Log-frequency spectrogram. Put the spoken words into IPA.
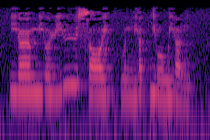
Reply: j œː˨ m j ɵ˨ ɥ j yː˥ s ɔː˨ j kʷʰ ɐ˨ n j ɐ˧ k̚ j o˨˧ w j ɐ˨˩ ŋ

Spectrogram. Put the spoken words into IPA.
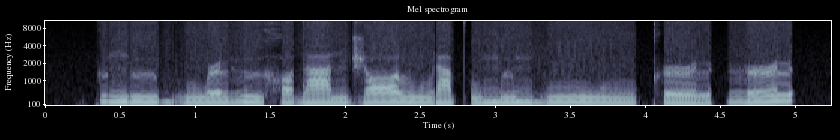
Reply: k ɯ ŋ ɯː bʱ u w ə˞ l ɦ ɯ x ɔ d aː n d͡ʒ ɔː l w u ɾ a pʼ u m ɯ m b uː w uː kʰ ə˞ l | ɦ ə˞ l

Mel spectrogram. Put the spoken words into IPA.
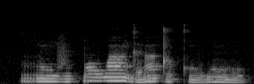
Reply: r ũ˨ v ɪ˨˦ ɡ͡b ɔ˦ w ã˦ ɡ ɛ˨ ɾ ã˦ t ʊ˨˦ kʰ ũ˨ ɡʷ ũ˦˨

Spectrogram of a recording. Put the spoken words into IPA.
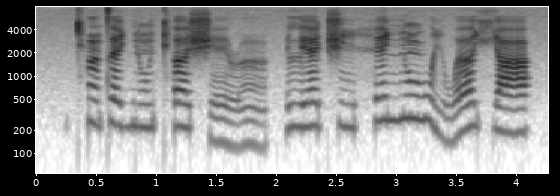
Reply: cʰ ə̃˥ t ɛ˥ ɟ ũ˥ cʰ ɜ˥ ʃ e˨˩ ɹ ə̃˨˩ | lʲ ɛ˥ t͡ʃ i˥ h e˥ ɲ ũ˥ w i˨˩ w ɜ˥ ç a˥

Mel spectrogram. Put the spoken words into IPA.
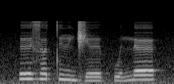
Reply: e˦ z ə˦ t ĩ˧ d͡ʒ eː˨ kʷ i˨ n ɛ˦

